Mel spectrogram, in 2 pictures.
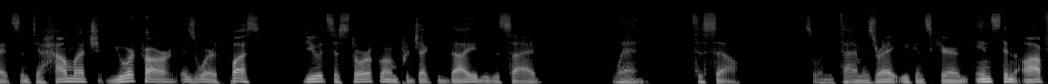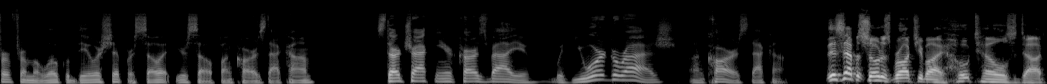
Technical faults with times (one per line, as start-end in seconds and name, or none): none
